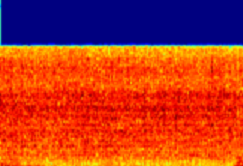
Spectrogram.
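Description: A thin slice of Sendai beef marushin (knuckle) sizzling steadily on a hot slotted grill plate.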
